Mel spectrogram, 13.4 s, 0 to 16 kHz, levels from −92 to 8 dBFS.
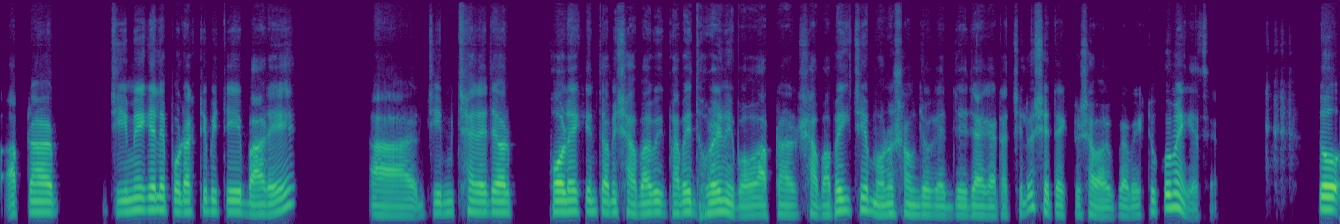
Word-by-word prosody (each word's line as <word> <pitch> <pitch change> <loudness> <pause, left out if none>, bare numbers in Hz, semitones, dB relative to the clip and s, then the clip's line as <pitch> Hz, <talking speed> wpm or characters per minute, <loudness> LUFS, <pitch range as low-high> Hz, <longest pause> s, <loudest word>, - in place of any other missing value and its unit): আপনার 135 0 +2 0.7
জিমে 145 +4 +2
গেলে 165 0 +5
প্রোডাক্টিভিটি 140 0 0 0.2
বাড়ে। 120 +4 +2 1.0
আর 100 0 0 0.2
জিম 130 -1 -4 0.2
ছাইড়ে 135 -2 +2
দেওয়ার 135 -1 +5 0.4
ফলে 140 0 +8
কিন্তু 145 -1 -4
আমি 135 - -3
স্বাভাবিকভাবেই 125 +1 0
ধরে 130 +4 +4
নিবো। 105 -4 -1 0.2
আপনার 110 0 -5 0.2
স্বাভাবিক 115 +6 0
যে 165 - 0
মনোসংযোগের 110 -2 -2
যে 105 - -2
জায়গাটা 100 0 -2
ছিল - - -9 0.2
সেটা 130 -5 -2
একটু - - -14
স্বাভাবিকভাবে 95 -1 -3
একটু 125 - -7
কমে 185 -1 +5
গেছে। 80 - -13 1.1
তো 170 - +10
125 Hz, 130 wpm, -24 LUFS, 110-140 Hz, 1.1 s, তো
